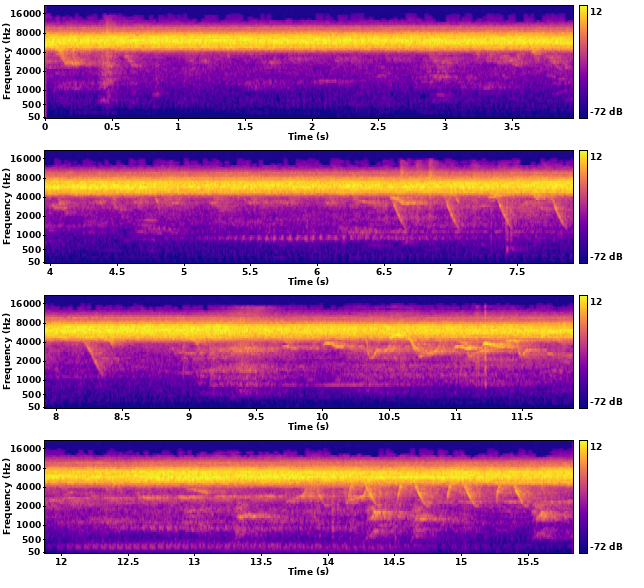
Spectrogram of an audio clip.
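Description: Steady high-pitched drone of insects, with scattered short bird chirps over it and a low hum for a few seconds near the end.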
